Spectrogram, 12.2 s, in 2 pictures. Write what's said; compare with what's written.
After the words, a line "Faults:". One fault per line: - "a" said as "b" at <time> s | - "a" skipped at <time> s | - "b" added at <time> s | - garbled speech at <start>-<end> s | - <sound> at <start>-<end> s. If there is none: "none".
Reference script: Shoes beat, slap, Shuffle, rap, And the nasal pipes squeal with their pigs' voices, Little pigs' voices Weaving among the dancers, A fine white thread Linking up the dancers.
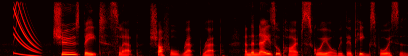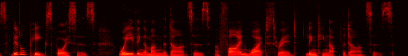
Shoes beat, slap, Shuffle, rap rap, And the nasal pipes squeal with their pigs' voices, Little pigs' voices Weaving among the dancers, A fine white thread Linking up the dancers.
Faults:
- chirp at 0.2-0.7 s
- "rap" added at 3.0 s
